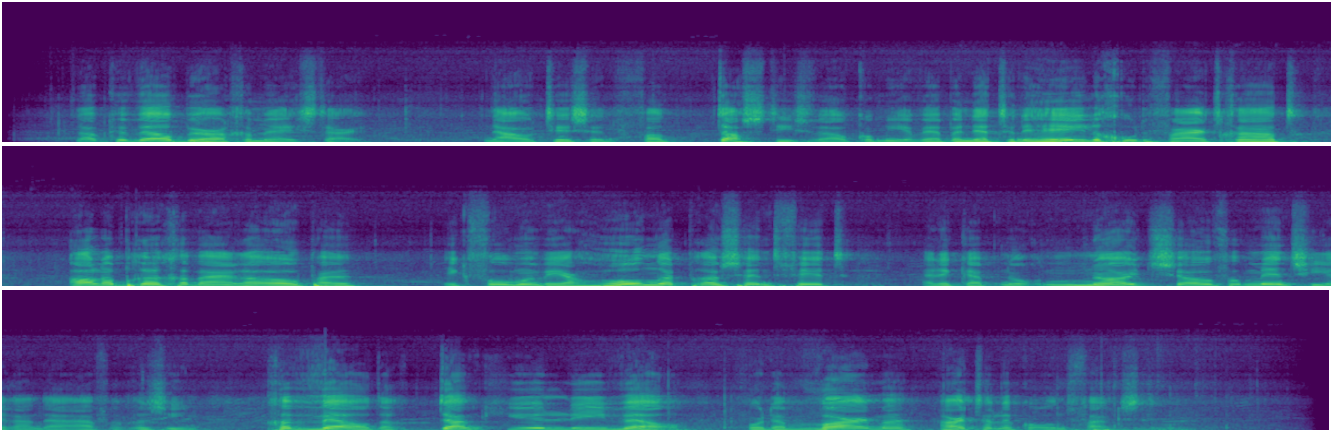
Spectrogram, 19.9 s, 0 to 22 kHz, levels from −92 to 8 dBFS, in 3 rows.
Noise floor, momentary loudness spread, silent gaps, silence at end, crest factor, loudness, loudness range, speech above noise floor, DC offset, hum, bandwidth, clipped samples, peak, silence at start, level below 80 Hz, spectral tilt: -54 dBFS; 13 LU; none; 0.7 s; 18 dB; -21 LUFS; 4 LU; 33 dB; under 0.1%; none; 14.5 kHz; under 0.1%; -2 dBFS; 0.35 s; -60 dBFS; -5.5 dB/octave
